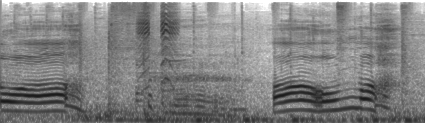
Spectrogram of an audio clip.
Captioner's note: tottering steps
